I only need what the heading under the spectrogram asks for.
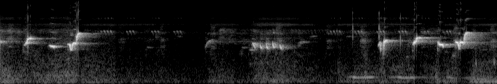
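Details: Sooty-headed bulbul in an aviary, singing short, bubbly, liquid phrases of three to four quick notes that rise and dip. The phrases come in bursts separated by pauses of about a second. Faint high chirps sound in the background.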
